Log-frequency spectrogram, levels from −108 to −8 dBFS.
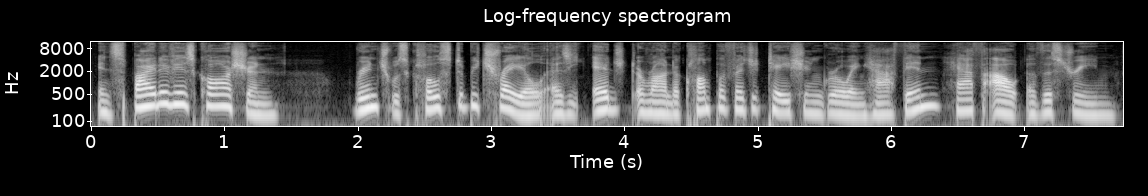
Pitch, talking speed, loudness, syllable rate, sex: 180 Hz, 200 wpm, -21 LUFS, 5.3 syllables/s, female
